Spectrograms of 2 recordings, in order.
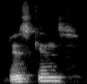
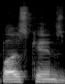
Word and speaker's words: Biskins: Biskins. Okay. I've heard Buzzkins, Bizkins. But I'm pretty sure it's Biskins. Okay.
